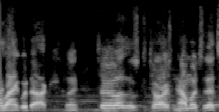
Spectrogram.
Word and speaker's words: Languedoc: How do you pronounce it? Languedoc? Languedoc.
